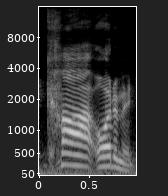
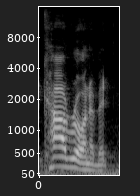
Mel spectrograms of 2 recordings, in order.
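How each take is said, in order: First: No r sound links the two words. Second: An r sound links the two words. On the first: The speaker calls it wrong. "you wouldn't say" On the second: The speaker calls it right. "you'd say ... they will throw in a connecting R"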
